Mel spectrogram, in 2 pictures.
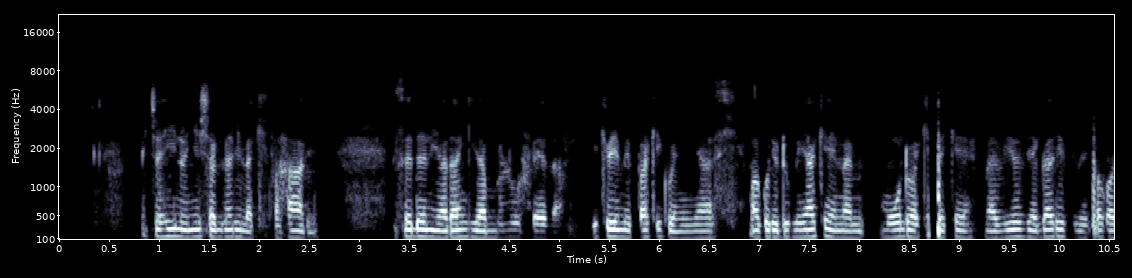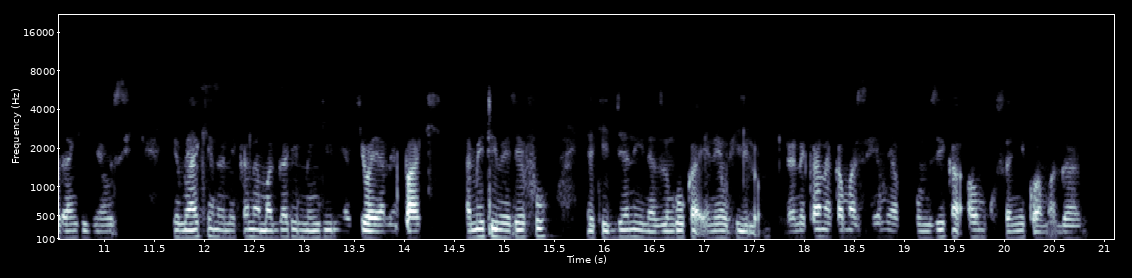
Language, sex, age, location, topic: Swahili, male, 18-24, Kisumu, finance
